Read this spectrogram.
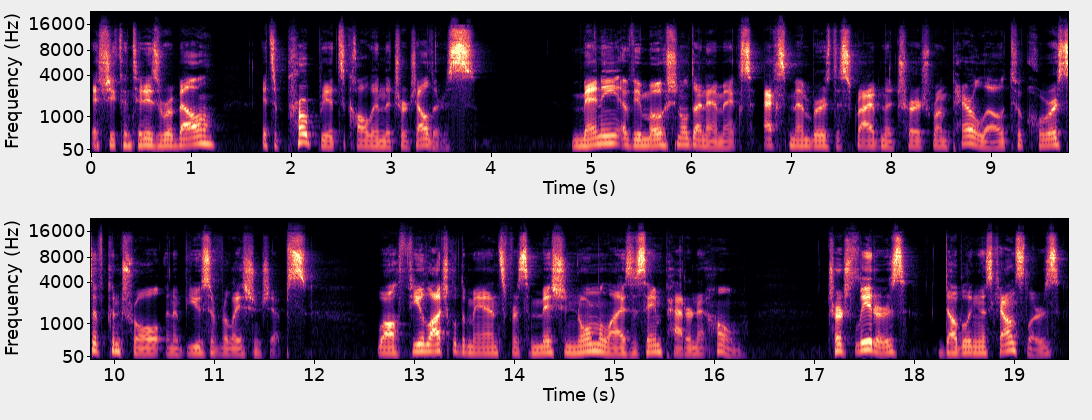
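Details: Adult man, narration; ordinary speech.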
